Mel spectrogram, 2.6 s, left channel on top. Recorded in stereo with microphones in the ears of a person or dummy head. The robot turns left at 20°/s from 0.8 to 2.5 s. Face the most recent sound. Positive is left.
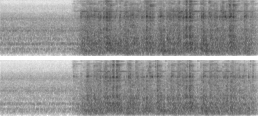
No sound to turn to.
